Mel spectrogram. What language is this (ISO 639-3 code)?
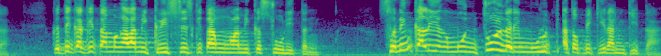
ind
